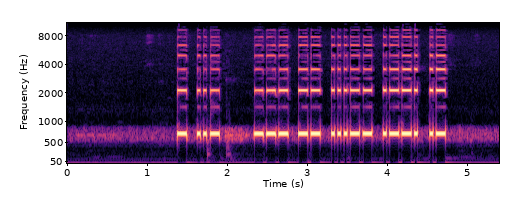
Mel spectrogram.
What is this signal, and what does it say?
Morse code, heard as a keyed tone, about 31 wpm, 710 Hz. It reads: TU OM3PA
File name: OM3PA PILUP CUC 388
